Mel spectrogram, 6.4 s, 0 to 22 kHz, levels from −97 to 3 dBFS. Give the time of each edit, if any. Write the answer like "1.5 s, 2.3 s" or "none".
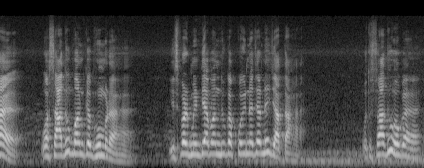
none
